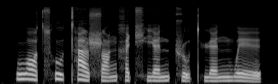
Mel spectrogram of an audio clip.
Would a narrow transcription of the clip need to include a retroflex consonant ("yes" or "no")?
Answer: yes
